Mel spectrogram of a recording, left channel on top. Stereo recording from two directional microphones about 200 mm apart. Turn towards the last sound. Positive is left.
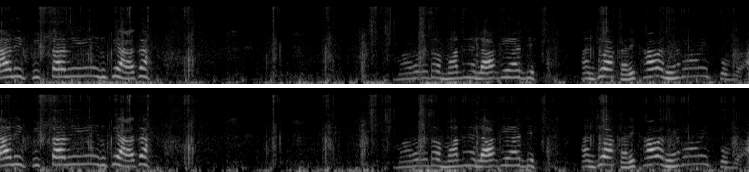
turn(degrees=10)  # may be behind; listen again after turning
